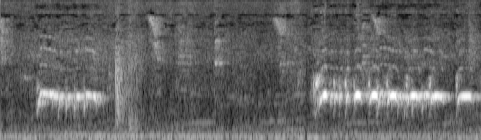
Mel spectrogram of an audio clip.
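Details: A local zebra dove calls a clear trilled coo, pauses with a soft click between, then delivers a longer rolling, stuttering phrase; low background hum throughout.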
